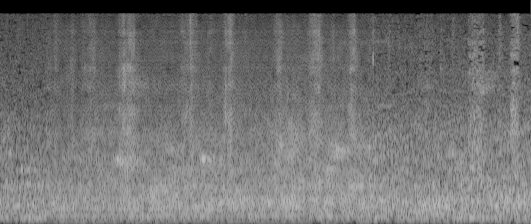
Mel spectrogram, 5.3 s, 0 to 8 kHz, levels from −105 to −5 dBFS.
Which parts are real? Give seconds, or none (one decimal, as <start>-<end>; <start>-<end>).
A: 0.0-0.5; 3.7-5.3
